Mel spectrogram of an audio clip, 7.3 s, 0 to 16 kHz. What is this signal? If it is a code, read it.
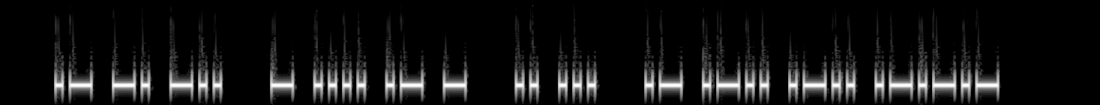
Morse code, heard as a keyed tone, about 25 wpm, 700 Hz. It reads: AND THAT IS ALL.
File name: practice / 25wpm / Sentences with 3-Word Phrases - 25wpm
